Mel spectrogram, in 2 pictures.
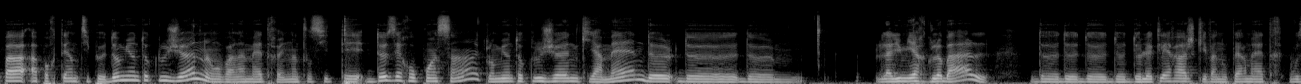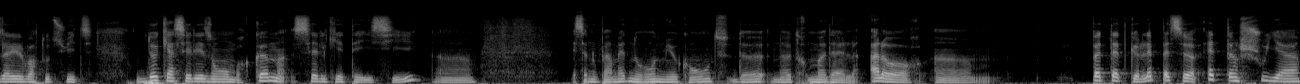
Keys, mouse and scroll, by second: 24.7 click, 25.2-25.8 scroll up 6, 25.8 Tab.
